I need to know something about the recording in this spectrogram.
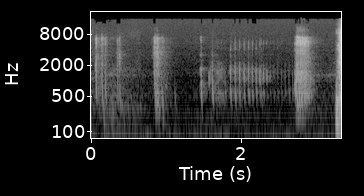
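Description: Recorded fart sounds played back from a phone app: a few short blasts, then a rapid buzzy sputtering run, ending in two louder, harsher bursts. No one talks.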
